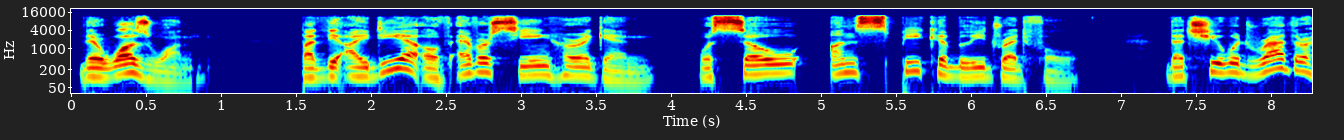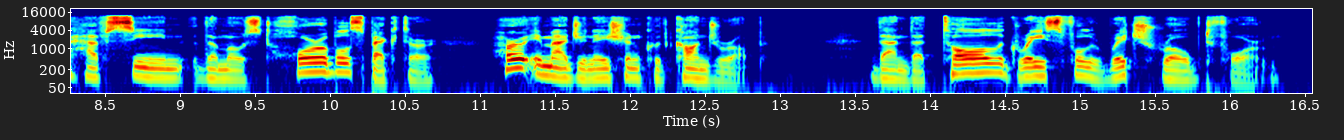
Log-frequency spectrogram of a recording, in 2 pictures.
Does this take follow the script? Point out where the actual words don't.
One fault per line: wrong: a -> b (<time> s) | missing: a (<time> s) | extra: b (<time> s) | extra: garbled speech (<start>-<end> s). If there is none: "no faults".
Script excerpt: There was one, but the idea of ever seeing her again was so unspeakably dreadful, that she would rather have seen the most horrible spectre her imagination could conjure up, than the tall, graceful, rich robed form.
no faults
